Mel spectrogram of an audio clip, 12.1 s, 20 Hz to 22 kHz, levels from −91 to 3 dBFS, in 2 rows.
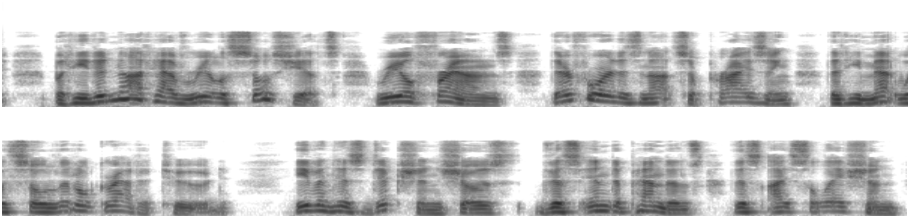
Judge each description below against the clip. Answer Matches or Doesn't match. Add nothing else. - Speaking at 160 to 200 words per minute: Doesn't match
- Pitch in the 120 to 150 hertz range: Matches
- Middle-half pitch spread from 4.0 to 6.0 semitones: Matches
